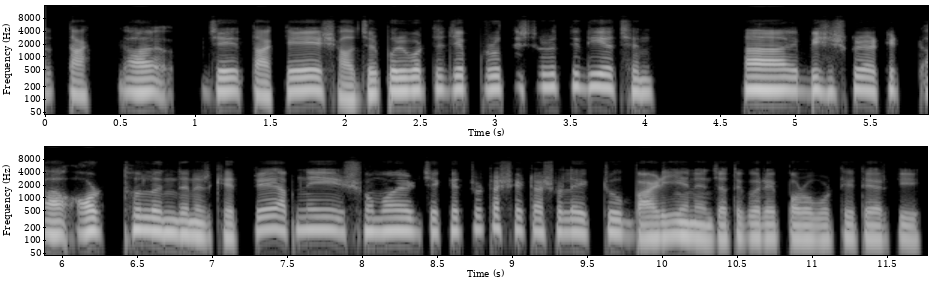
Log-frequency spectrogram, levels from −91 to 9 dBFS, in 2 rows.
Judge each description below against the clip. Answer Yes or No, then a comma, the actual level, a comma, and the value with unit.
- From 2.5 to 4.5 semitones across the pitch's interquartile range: No, wide, 5.4 semitones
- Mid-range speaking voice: Yes, medium, 155 Hz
